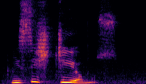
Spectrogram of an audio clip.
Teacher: A tônica é a ti, ou seja, a antepenúltima sílaba. E por ser uma proparoxítona, vamos acentuá-la.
